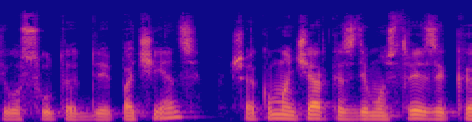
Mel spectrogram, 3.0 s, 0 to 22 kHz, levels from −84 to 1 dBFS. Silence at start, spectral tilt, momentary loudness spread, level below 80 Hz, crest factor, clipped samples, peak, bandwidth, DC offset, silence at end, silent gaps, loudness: 0 s; -3.5 dB/octave; 7 LU; -70 dBFS; 20 dB; under 0.1%; -10 dBFS; 15.5 kHz; under 0.1%; 0 s; none; -30 LUFS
